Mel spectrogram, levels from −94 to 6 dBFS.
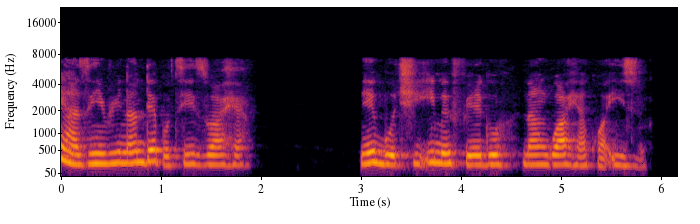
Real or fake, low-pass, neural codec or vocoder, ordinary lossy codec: real; 7.2 kHz; none; none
